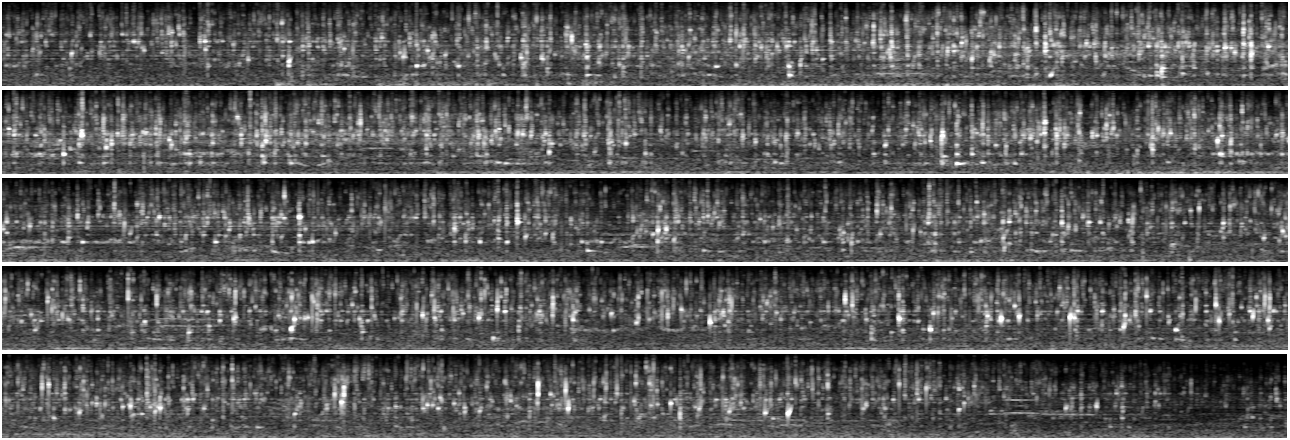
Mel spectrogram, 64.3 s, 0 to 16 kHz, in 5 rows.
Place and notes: Rue de Lesseps 75020 Paris
Vanne dégout, eau
world listening day
Paris, France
